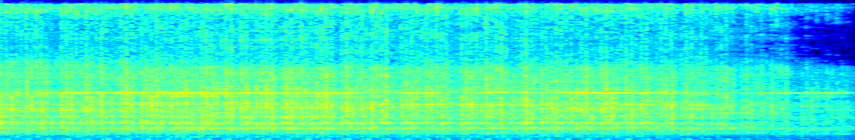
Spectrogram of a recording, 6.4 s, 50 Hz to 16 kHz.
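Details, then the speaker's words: Chevrolet Spin 1.3 diesel, 138,000 km, just overhauled (second time) at another shop: a rough, uneven idle with a hard knock about twice a second. The radiator coolant is brown and rising, and oil is mixed with water. Engine knock after faulty overhaul. "Ini dapat kiriman dari Solo, overhaul, bekas mobil overhaul, tapi ini baru saja hidup sudah parah kayak gini."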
